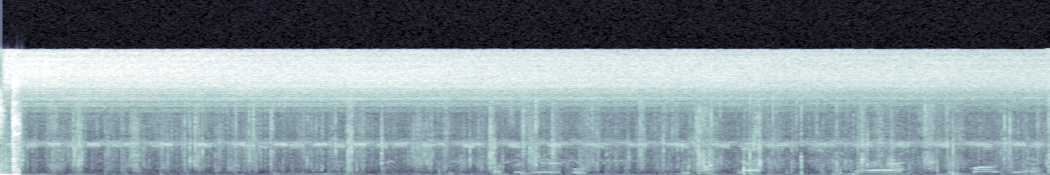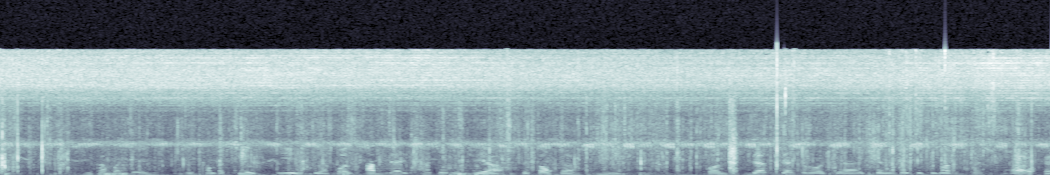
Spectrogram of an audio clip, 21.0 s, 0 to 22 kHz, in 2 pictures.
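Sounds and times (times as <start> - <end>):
footsteps on dirt track: 0.0 - 21.0.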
